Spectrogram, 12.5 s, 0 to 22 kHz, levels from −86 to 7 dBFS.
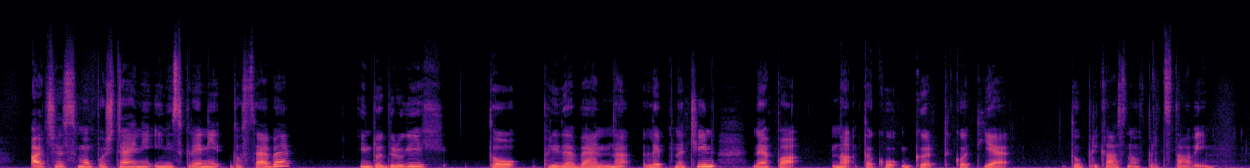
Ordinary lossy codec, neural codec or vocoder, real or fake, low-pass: none; none; real; 19.8 kHz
